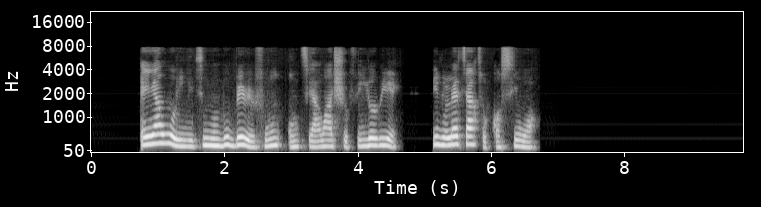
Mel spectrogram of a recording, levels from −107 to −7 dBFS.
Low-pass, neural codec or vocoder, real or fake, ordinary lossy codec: none; codec, 16 kHz, 1 kbps, FunCodec, trained on Chinese and English, 50 frames a second; fake; none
